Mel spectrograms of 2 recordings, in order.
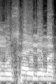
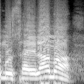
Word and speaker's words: মুসাইলিমা: একটার নাম মুসাইলিমা কাযযাব, লোকে বলে মুসাইলামা, বিশুদ্ধ উচ্চারণ মুসাইলিমা।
